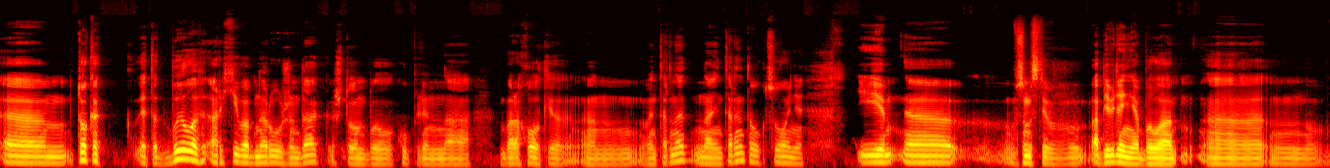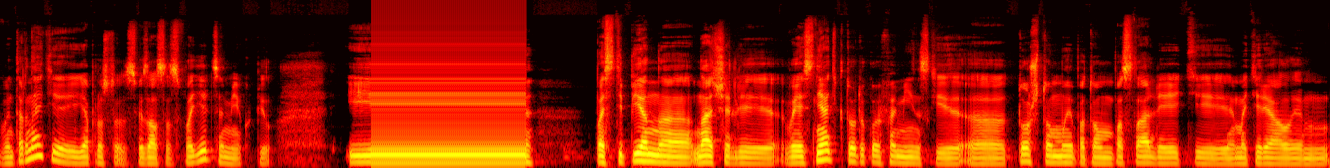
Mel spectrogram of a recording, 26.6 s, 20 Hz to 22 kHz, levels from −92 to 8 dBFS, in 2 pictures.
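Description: At 17.03 s the speech stops and a system hang loop takes over until 18.57 s. The playback side stalled while the audio hardware kept replaying the same stretch of its ring buffer, so a single 20 ms slice repeats back to back for about 1.5 s. Because the loop is so short, it fuses into a steady buzz at 50 Hz rather than a stutter, which fits a buffer of about 20 ms.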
